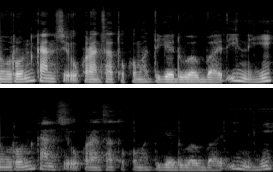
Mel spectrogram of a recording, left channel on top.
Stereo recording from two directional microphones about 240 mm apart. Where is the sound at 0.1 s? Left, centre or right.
Left.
